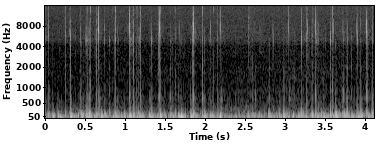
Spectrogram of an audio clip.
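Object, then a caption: Vinyl-covered ring binder. A large closed blue vinyl-covered ring binder with a hard board inside, held upright, is tapped and scratched by fingertips and short nails on its cover. The result is a steady run of dull, deep, short thumps with quick bright scratchy ticks on top.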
